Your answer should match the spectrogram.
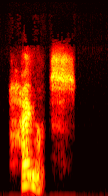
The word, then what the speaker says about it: Pyrus: This year's American James Dyson Award winner, Gabe Tavas, takes on deforestation with his invention, Pyrus. Not Pyrus, not Papyrus, Pyrus. So yeah, like spelled like papyrus, but without the pot at the beginning.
